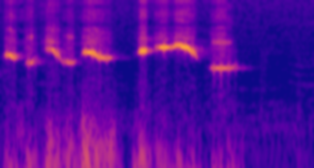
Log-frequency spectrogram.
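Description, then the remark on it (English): A person whistles an imitation of finch chirping, voicing a finch named Velveeta: a quick run of about six high, warbling notes that slide up and down, with a low rumbling murmur underneath, ending after roughly two seconds. “For those of you who don't speak Finch, Velveeta has just informed us that a new president has been elected in the bird community.”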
